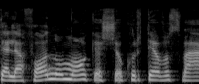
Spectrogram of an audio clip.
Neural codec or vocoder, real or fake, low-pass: none; real; 14.4 kHz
